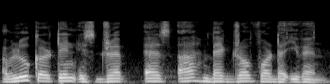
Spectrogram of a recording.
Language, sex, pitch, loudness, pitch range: English, male, 140 Hz, -14 LUFS, 130-145 Hz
